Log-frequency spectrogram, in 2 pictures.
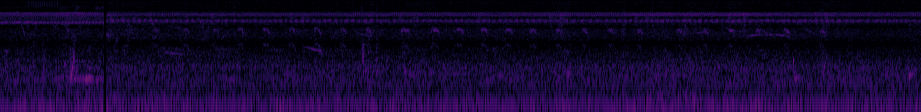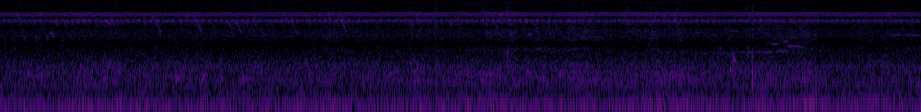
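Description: A faint, steady chorus of insects chirring, with a little open-air background noise.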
